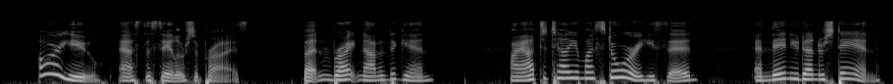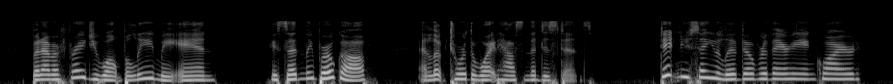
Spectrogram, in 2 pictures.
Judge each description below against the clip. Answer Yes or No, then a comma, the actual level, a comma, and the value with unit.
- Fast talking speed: No, average, 180 wpm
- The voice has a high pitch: Yes, high, 225 Hz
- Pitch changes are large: No, average, 4.5 semitones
